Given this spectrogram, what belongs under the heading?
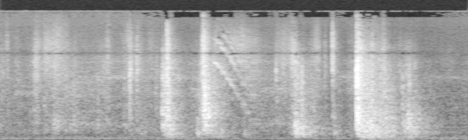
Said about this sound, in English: Slam the car door on me. I thought you were going to get out the other side. Not when it's wedged against the garage.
